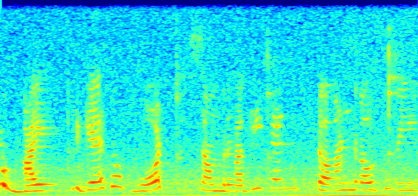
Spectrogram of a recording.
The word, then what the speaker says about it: Samrangee: So N is silent.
